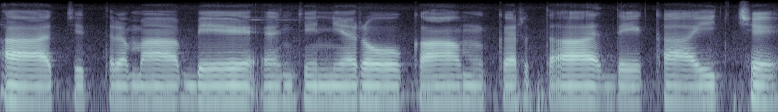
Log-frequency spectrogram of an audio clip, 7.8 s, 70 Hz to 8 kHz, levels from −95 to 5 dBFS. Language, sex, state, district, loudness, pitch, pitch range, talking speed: Gujarati, male, Gujarat, Gandhinagar, -21 LUFS, 105 Hz, 105-110 Hz, 60 wpm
